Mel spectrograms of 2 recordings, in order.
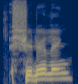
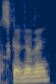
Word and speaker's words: scheduling: So the process scheduling, I'll use the British pronunciation, not scheduling.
